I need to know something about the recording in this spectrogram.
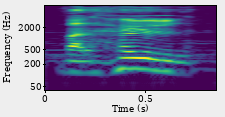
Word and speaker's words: Valhöll: The pronunciations of Valhöll for Valhalla and Odin for Odin are examples.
